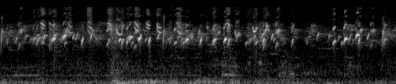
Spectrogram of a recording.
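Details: A chorus of European goldfinches, group twittering used to coax moulting goldfinches back into song; bright, rapid liquid chips and trills overlap in a continuous high jangle, with brief louder bursts.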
